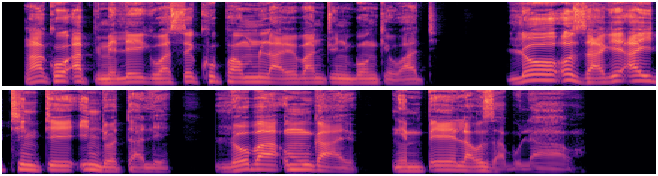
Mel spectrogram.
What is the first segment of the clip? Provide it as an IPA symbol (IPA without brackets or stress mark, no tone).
ŋ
